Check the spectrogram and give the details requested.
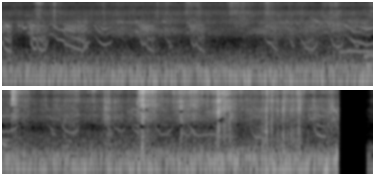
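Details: Grey francolin (teetar) from a hunting setting: quick hooked notes, each rising then falling, repeated several times a second. The calls are fairly faint over a strong low rumbling background, with a brief silent cut near the end.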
